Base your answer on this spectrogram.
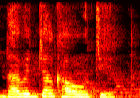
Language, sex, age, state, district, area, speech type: Bengali, female, 60+, West Bengal, Uttar Dinajpur, urban, spontaneous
